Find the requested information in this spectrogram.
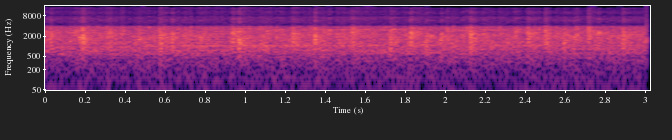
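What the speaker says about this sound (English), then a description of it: "They were clapping for somebody" Steady applause from a high school football game crowd, a broad wash of clapping heard from a distance, with no talk over it.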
